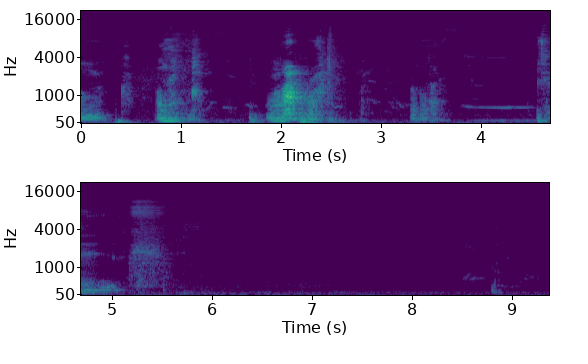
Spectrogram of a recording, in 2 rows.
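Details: A shepherd-Rottweiler mix, playing with an orange on May 17, 2021, gives a few sharp, gruff barks and growly vocal bursts, with people talking nearby.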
